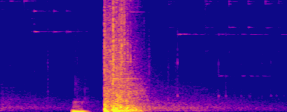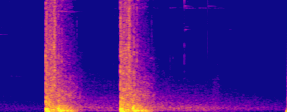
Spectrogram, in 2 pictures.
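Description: Gunshots ring out one at a time, with a booming echo after each.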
